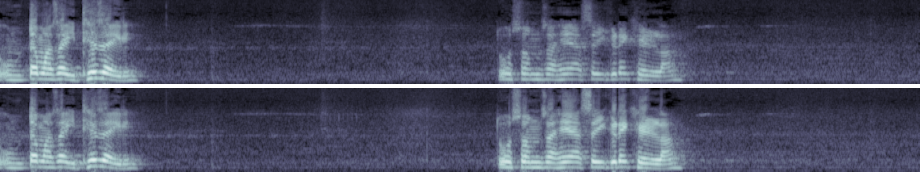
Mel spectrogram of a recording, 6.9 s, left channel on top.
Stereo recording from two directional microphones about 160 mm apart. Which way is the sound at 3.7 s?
55° right (ahead or behind).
